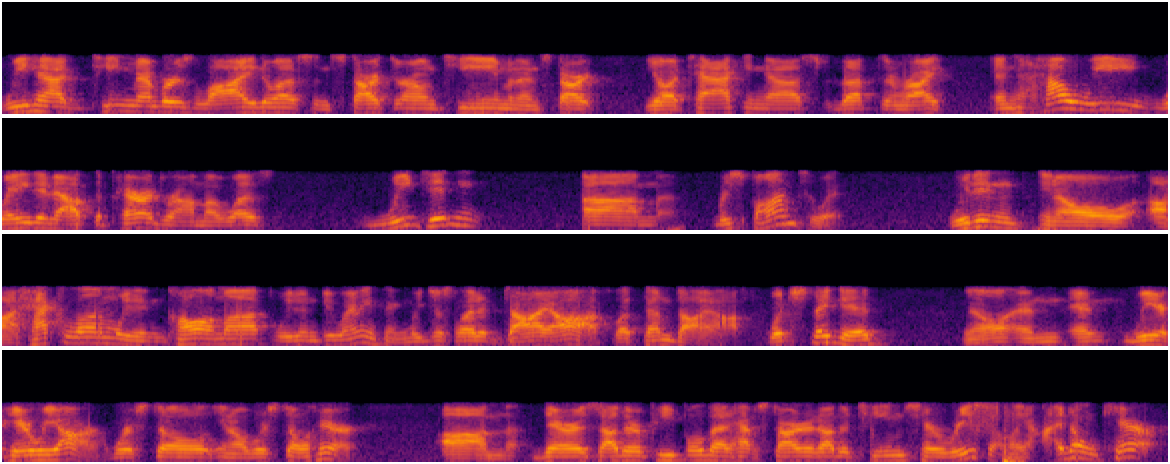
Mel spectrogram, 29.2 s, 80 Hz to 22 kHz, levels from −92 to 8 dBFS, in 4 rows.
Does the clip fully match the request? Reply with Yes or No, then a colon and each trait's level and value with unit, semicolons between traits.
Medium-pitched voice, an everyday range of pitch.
No: low, 125 Hz; average, 3.8 semitones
